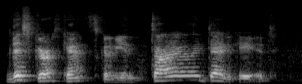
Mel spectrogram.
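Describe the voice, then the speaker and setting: This speaker is a man. He talks with a Scottish accent. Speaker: podcast host. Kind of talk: casual chat. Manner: slow.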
